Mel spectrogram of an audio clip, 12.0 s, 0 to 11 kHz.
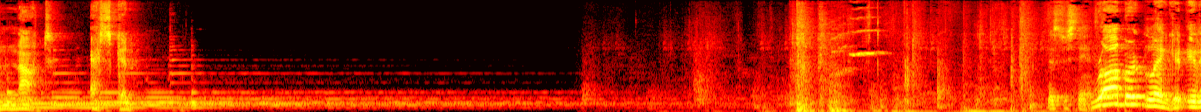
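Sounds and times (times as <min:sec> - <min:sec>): door hinge squeak: 0:08.0 - 0:08.9.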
